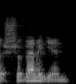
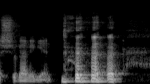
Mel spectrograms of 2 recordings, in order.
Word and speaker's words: Scheveningen: another line called the Scheveningen. I know I'm pronouncing that incorrectly for you Dutch viewers out there, but I'm going to call it the Scheveningen, e6.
